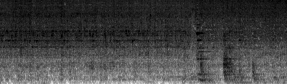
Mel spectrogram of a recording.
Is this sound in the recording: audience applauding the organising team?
no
